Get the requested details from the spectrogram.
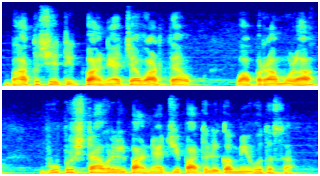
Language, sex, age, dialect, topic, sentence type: Marathi, male, 18-24, Southern Konkan, agriculture, statement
